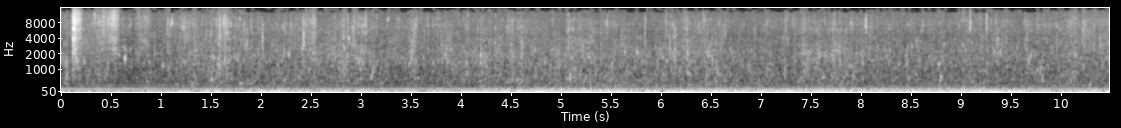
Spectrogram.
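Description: Steady low rumble of wind and water along a rocky shore, with faint rustles and taps from a nylon tarp shelter being pitched and pegged.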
